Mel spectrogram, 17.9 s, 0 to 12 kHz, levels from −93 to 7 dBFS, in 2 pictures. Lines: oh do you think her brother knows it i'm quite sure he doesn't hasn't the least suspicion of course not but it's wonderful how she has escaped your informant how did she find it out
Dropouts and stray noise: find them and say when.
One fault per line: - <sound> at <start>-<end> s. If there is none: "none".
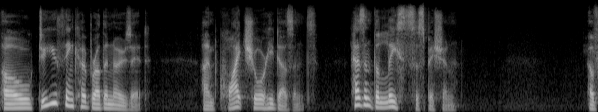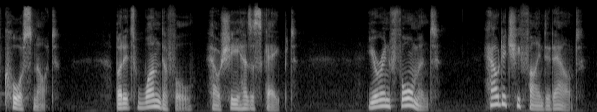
none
